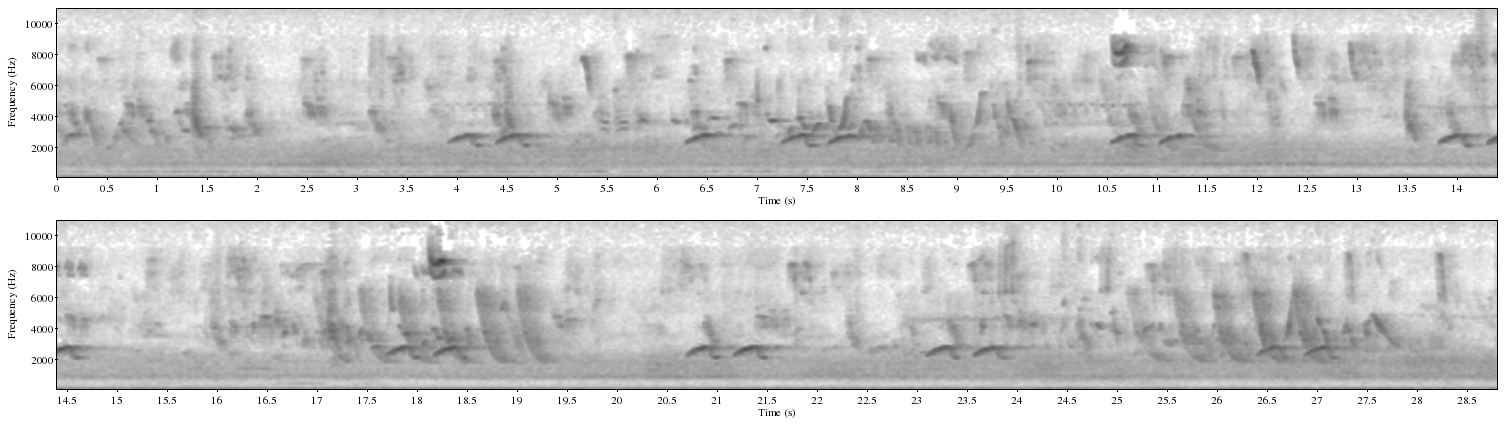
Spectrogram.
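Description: A bird chirping repeatedly, in short paired chirps every few seconds with quicker higher notes between, over a steady low background rumble.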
